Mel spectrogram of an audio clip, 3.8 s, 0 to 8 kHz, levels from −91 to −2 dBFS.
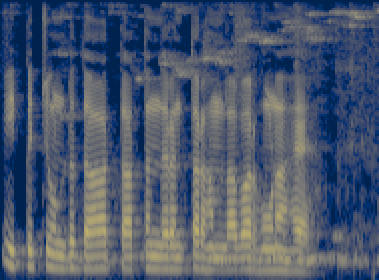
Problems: constant background noise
